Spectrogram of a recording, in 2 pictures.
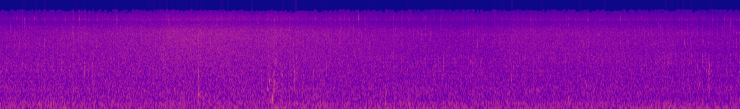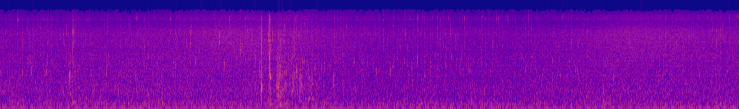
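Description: Pond water trickling and splashing steadily, with a few short, sharp splashes as koi and goldfish take floating food pellets at the surface, the loudest cluster about twenty seconds in. A low steady hum runs underneath.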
